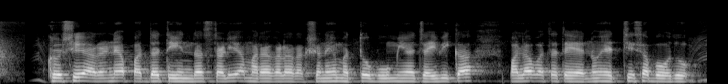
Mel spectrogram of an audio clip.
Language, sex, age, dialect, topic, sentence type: Kannada, male, 18-24, Mysore Kannada, agriculture, statement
